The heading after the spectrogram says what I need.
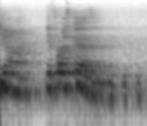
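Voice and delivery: calm low reassurance as Jesus; Jesus telling his cousin John he is the Messiah, low and soft; Jesus answering. Retold or imitated. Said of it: "send the message to him and say".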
